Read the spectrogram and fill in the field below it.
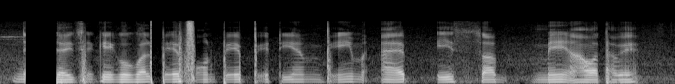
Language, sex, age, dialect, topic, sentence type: Bhojpuri, male, 60-100, Northern, banking, statement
